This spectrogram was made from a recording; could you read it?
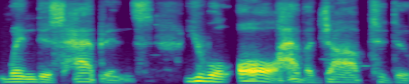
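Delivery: very deep, mechanical robot voice. Recounting a vision, voicing what the voice in the mind said: very deep robotic voice. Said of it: "I hear like this very deep robotic voice that goes".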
